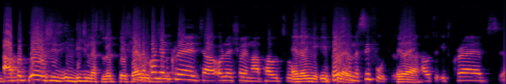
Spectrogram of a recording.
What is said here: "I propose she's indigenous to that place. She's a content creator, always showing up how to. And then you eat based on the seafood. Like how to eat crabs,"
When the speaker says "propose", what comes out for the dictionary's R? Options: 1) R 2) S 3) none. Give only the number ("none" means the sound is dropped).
3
